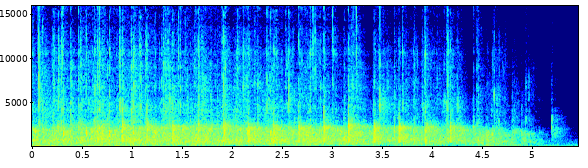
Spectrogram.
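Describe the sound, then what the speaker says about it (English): An audience at a taekwondo belt presentation ceremony claps for a singer with dense, steady applause that carries on evenly and then tapers off toward the end. "Another round of applause for Esther Kim,"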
